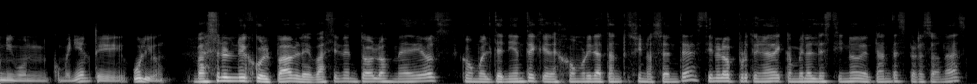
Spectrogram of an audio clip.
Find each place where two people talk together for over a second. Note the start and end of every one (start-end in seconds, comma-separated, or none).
none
